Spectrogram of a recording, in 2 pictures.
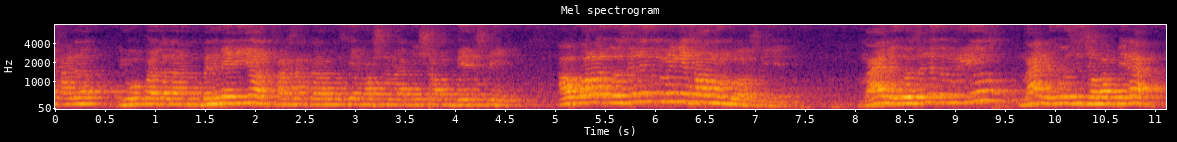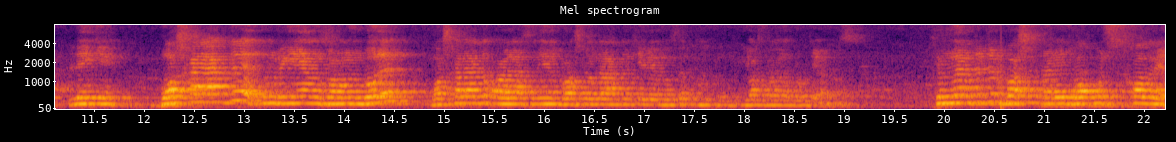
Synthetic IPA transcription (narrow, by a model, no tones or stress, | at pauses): halɪjolˠqɒjʁalaɾɪnɪbɪlmajd̪ɪɡʲanfaɾzant̪laɾɪmɪzɡʲabɒʃlanaɾd̪ɪɪʃɒnɪp̚be̞ɾɪʃlɪkʲ | awːɒlaɾɵzɪnɪʊmɾɪɡʲazɒmɪnbolɪʃlɪɡʲɪ̰n | malɪɵzɪnɪʊmɾɪjoqmajlɪɵzɪd͡ʒavɒp̚be̞ɾad̪ɪle̞kʲɪn | bɒʃqɑlaɾd̪ɪʊmɾɡʲajanzɒnɪnbolɪɾbɒʃqɑlaɾd̪ɪʔɒɪlasɪnɪjambɒʃlɨlaɾɪnɪkʲʰe̞lajbolˠsajɒq̪ɒlanatot̪ʰɪja̰pmɪz̥ | t̪ʰɪmlaɾd̪ʊd̪ɪnbɒʃqalebɒqʊwt͡ʃʰɪ̥sɪ̥qʰɒlˠɪn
